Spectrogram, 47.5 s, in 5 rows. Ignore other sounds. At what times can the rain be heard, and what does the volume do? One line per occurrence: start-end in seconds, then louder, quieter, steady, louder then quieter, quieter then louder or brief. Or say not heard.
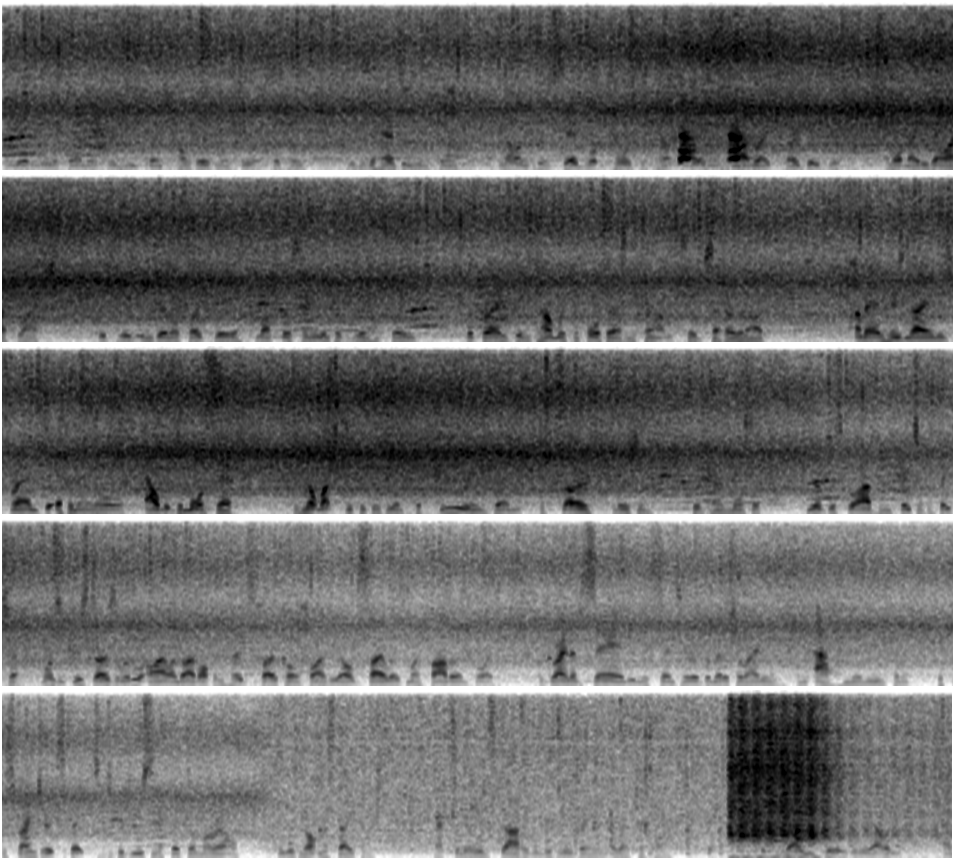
0.0-47.5 quieter.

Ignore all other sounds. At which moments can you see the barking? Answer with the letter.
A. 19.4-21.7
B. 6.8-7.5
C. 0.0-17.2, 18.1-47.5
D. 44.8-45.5
B.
